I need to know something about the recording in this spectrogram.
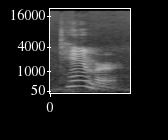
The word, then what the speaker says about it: timbre: want it to match, is pronounced timbre, which thank you, because I had heard it pronounced timber and I was with you. That doesn't sound right.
